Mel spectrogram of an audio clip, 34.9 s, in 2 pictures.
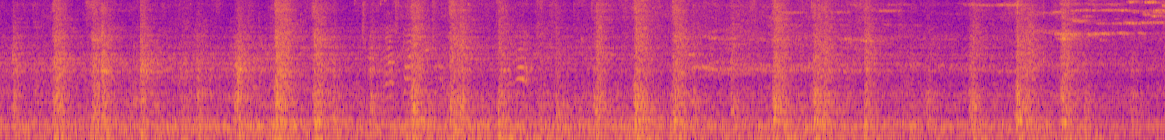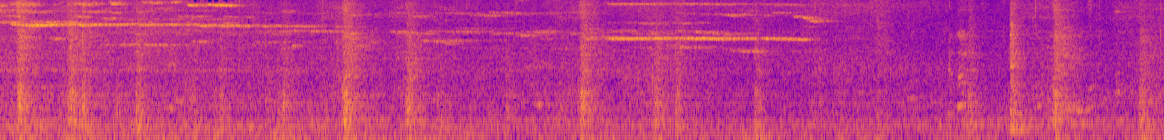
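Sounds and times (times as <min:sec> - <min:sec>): steady train rumble: 0:00.0 - 0:34.9
train wheels clicking over rail joints: 0:00.1 - 0:25.2, 0:26.0 - 0:28.1
high wheel squeals: 0:14.7 - 0:30.0.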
